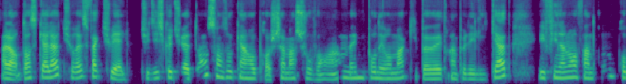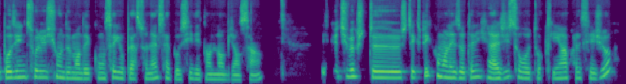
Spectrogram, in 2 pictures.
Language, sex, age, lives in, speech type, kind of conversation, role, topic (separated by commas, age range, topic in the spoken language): French, female, 35-39, Spain, read, expert-assistant, expert, Pourquoi certaines vacances à l’hôtel se passent-elles moins bien que prévu, et comment repérer les causes possibles ?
